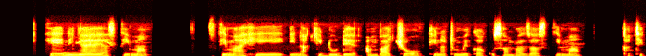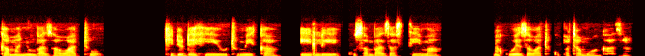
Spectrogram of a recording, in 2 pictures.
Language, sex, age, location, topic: Swahili, female, 25-35, Nairobi, government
